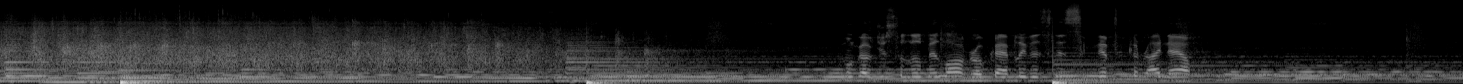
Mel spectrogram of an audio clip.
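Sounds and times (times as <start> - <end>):
audience clapping: 0.0 - 7.2
sustained musical chords: 0.0 - 14.6
speech: 8.6 - 12.1
deep booming thumps: 10.6 - 11.0.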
